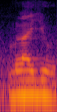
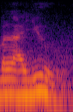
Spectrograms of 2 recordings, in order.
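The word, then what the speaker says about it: Melayu: from you you know malayu that's why in Java the tribes got called malayu malayu the English they they cannot pronounce malayu so they say malay or malaya not anymore yeah I know because The British says it's Malaya.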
